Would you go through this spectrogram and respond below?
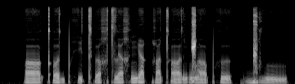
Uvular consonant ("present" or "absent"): present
